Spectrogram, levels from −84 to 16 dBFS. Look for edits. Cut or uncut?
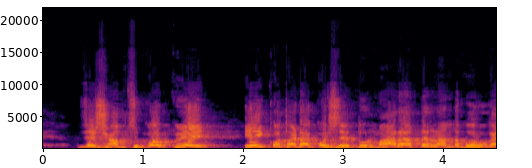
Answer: uncut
